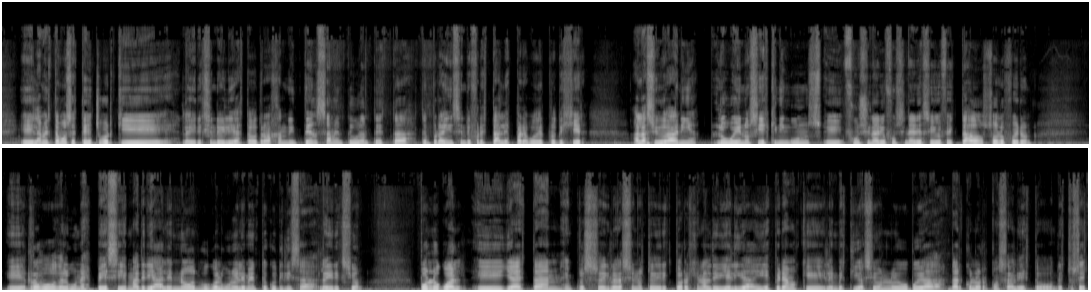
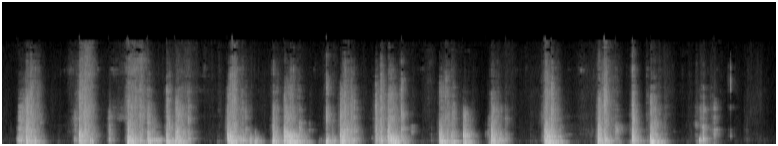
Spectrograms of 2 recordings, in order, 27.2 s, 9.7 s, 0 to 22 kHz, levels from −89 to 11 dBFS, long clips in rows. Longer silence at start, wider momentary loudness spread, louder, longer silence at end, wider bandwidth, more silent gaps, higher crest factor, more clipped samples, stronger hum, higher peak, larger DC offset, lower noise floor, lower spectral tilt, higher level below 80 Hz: second, 0 s vs 0.2 s; second, 8 LU vs 11 LU; about the same, -19 LUFS vs -20 LUFS; second, 0 s vs 0.7 s; about the same, 18 kHz vs 16.5 kHz; neither; about the same, 18 dB vs 20 dB; neither; neither; about the same, 0 dBFS vs -2 dBFS; neither; second, -43 dBFS vs -61 dBFS; first, -6.5 dB/octave vs 1.5 dB/octave; first, -42 dBFS vs -78 dBFS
